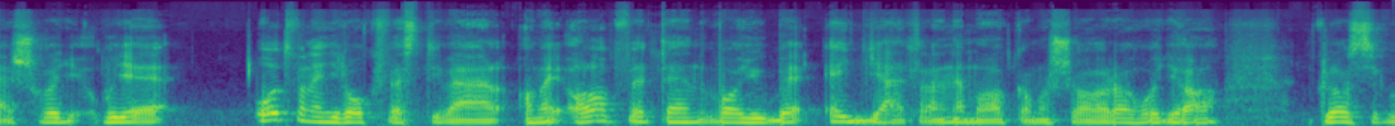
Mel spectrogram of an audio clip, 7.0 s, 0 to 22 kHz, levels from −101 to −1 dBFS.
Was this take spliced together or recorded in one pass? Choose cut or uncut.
uncut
